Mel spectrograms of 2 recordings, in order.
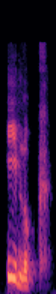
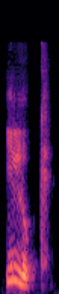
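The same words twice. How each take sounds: First: The stress is on the first syllable. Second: The stress is on the last syllable. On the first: The speaker calls it wrong. "Não é iluk" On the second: The speaker calls it right. "mas iluk. É como você deve, deve pronunciar"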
